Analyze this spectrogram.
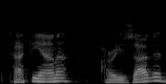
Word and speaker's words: Tatianna Areizaga: My guest for this segment is Tatianna Areizaga. Did I pronounce that right?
